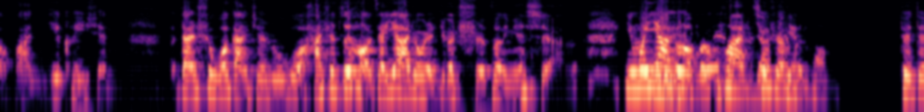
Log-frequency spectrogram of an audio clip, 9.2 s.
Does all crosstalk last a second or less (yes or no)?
no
